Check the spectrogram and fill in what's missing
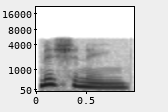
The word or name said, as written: missioning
